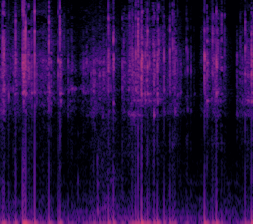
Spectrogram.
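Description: A rattle of a native instrument made of small nut shells tied to a stick, shaken in quick uneven bursts that give off a dry, bright clattering, fairly soft, with no voices.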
